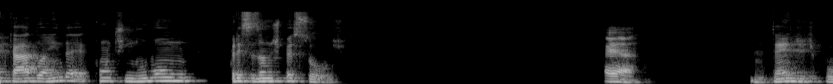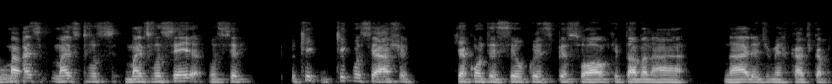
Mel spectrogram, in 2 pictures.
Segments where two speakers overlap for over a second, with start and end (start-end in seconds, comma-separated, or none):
none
